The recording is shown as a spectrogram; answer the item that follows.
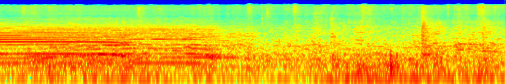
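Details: Cattle at a busy market, with jumbo and local cows present; a long drawn-out lowing moo fills the first two seconds and then fades into crowd noise, knocks and faint music.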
